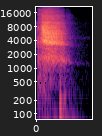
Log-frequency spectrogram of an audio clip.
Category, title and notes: Speech > Solo speech
Annoyed - Tshh
U67, dialogue, Video-game, Mid-20s, annoyed, Single-take, Man, NPC, Tascam, voice, Voice-acting, singletake, Male, grumpy, Human, oneshot, Vocal, FR-AV2, Neumann, talk, upset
